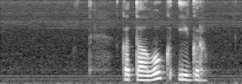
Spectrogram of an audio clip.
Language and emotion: Russian, neutral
